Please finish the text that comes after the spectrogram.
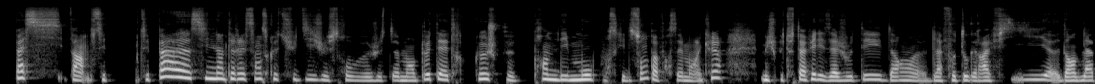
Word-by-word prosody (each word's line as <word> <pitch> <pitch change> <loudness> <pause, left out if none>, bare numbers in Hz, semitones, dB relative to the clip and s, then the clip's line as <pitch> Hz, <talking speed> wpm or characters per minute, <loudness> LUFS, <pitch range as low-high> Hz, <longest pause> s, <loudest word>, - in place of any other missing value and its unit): pas 300 0 +5
si 300 0 -6
enfin, - - +3
c'est 210 -3 -7 0.3
c'est 220 -3 -7
pas 340 -3 +7
si 295 -1 -1
inintéressant 260 -1 +3
ce - - -9
que 245 - -3
tu 230 0 -9
dis, 220 +1 -4
je 205 -1 -3
se 185 - -6
trouve, 180 -4 -4
justement, 180 0 -3
peut-être 230 +2 0
que 250 +2 +3
je - - -5
peux 195 -5 -4 0.2
prendre 235 -3 +4
les 205 0 +2
mots 215 +2 +6
pour 190 -6 -14
ce - - -10
qu'ils 185 -2 -5
sont, 265 +11 -1
pas 215 - +1
forcément 185 -3 -4
écrire. 305 0 -1 0.4
Mais 205 - +3
je 190 - -8
peux 200 - -9
tout - - -9
à 215 - +5
fait 240 - +4
les 195 -4 +1
ajouter 185 +5 0
dans, 185 0 -2
heu, - - -6
de - - -8
la 180 - +1
photographie, 190 +4 -1
heu, - - 0
dans 180 0 +3
de 180 - -2
la 180 0 +1
210 Hz, 260 wpm, -20 LUFS, 185-240 Hz, 0.4 s, pas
